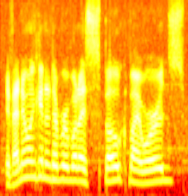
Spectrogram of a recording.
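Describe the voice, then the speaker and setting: High-pitched and fast-talking, a male streamer provides casual live commentary on his gameplay with soft music in the background. He rambles playfully, throwing in exclamations and goofy sound effects.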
